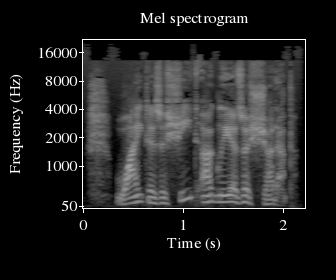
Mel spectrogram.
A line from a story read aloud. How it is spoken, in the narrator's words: Roland said curtly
